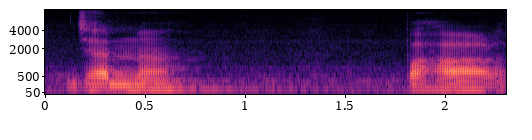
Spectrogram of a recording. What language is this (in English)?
Urdu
